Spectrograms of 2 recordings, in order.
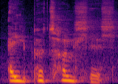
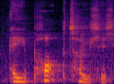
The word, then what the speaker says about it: apoptosis: talk you through the process of apotosis sometimes it's said um apoptosis even though it's a silent P but It ultimately means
